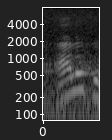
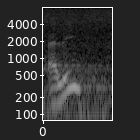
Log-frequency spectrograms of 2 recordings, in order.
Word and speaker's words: alif: We know the letter alif is called alif. It's called alif, and with emphasis on the a, alif, right?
